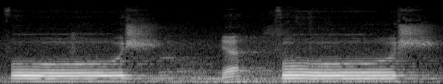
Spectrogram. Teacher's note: Bunyinya harus desirannya lebih besar karena huruf shin adalah huruf tafashi alias desirannya deras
